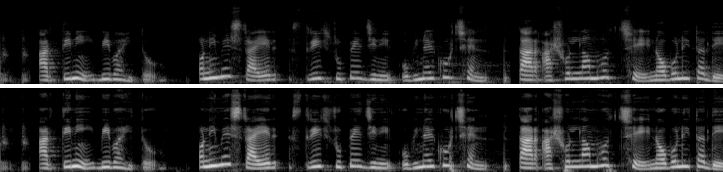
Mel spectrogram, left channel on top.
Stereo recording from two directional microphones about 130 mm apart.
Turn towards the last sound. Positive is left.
turn(degrees=-35)  # may be behind; listen again after turning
